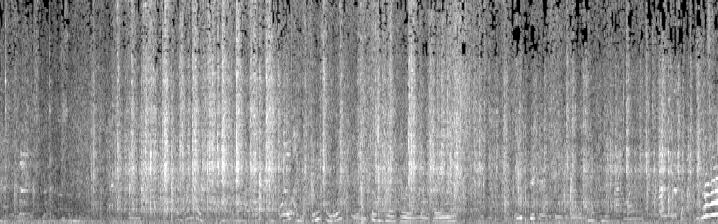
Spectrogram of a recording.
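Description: Metal shopping cart rattling and clattering as it is pushed along a store floor, with voices in the background.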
